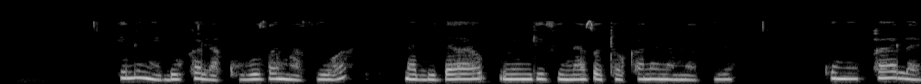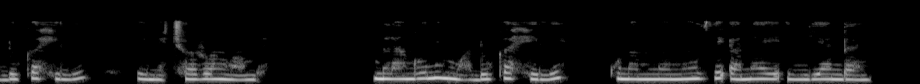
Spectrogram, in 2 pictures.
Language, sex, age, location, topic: Swahili, female, 18-24, Nakuru, finance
